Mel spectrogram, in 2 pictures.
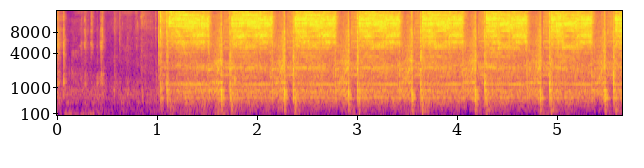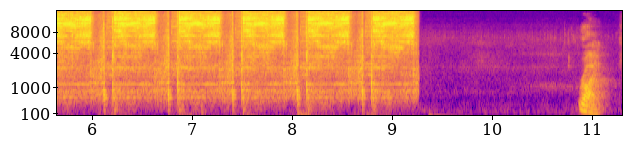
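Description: An Atari 1029 dot matrix printer prints for about eight seconds, its head rasping in a steady run of evenly spaced bursts, loud and close, then stops abruptly into near silence.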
